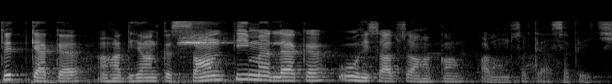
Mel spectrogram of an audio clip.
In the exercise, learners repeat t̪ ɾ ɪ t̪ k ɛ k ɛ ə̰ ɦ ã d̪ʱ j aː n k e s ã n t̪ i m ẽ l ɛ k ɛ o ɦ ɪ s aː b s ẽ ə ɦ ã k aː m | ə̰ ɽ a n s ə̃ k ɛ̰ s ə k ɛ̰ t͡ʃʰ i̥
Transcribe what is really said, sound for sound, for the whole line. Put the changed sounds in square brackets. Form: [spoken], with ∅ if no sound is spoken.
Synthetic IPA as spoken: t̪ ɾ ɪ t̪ k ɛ k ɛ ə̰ ɦ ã d̪ʱ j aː n k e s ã n t̪ i m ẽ l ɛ k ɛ o ɦ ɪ s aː b s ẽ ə ɦ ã k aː m | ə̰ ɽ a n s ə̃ k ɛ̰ s ə k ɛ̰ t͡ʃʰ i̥

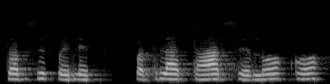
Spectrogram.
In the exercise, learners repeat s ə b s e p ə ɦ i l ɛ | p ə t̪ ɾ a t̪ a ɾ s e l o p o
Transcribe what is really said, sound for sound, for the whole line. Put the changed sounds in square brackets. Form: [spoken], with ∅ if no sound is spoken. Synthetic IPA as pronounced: s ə b s e p ə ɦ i l [e] | p ə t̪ [l] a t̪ a ɾ s e l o [k] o

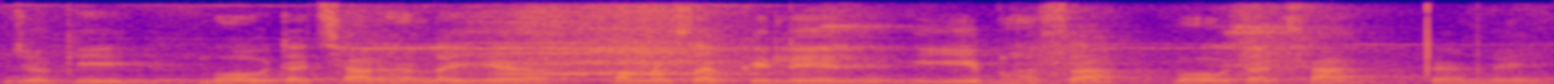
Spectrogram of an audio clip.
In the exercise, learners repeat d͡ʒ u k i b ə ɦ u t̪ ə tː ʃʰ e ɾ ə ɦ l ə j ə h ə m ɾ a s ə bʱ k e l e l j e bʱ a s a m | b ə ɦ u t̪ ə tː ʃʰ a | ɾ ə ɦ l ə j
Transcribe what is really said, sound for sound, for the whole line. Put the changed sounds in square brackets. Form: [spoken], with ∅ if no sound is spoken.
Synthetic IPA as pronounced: d͡ʒ [o] k i b ə ɦ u t̪ ə tː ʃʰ [a] ɾ ə ɦ l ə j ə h ə m ɾ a s ə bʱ k e l e l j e bʱ a s a [∅] | b ə ɦ u t̪ ə tː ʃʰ a | ɾ ə ɦ l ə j

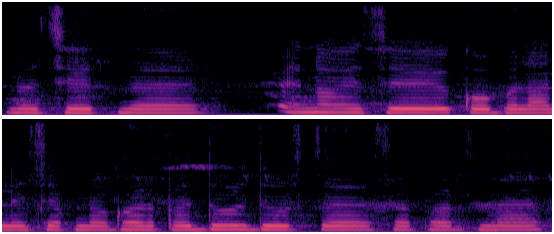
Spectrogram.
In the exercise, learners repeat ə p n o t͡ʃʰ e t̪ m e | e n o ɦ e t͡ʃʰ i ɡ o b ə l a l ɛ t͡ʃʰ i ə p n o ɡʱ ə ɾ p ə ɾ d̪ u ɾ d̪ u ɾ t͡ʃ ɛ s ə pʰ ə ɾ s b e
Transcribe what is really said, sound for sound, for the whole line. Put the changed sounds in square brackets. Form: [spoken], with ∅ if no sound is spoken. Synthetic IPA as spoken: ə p n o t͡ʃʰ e t̪ m e | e n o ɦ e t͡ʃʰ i [k] o b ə l a l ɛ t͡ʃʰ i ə p n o ɡʱ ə ɾ p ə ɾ d̪ u ɾ d̪ u ɾ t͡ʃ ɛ s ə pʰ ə ɾ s [m] e

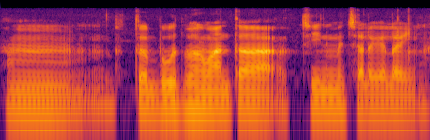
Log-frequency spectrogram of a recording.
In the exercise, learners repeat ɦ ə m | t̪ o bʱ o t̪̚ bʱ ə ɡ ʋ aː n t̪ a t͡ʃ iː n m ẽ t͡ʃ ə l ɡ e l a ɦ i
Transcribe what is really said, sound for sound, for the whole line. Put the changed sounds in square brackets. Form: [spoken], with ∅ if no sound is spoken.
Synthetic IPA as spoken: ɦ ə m | t̪ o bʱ [u] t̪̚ bʱ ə ɡ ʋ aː n t̪ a t͡ʃ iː n m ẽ t͡ʃ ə l ɡ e l a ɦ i

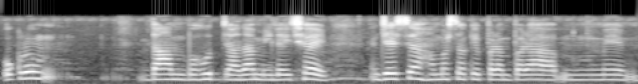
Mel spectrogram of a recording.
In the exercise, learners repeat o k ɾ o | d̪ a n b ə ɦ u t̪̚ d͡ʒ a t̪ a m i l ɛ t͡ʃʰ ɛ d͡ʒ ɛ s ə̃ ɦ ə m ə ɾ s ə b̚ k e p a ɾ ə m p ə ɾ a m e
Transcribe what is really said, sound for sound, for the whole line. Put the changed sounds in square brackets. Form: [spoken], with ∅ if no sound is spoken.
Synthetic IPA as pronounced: o k ɾ o | d̪ a [m] b ə ɦ u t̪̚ d͡ʒ a [d̪] a m i l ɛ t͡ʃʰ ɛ d͡ʒ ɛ s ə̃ ɦ ə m ə ɾ s ə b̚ k e p [ə] ɾ ə m p ə ɾ a m e

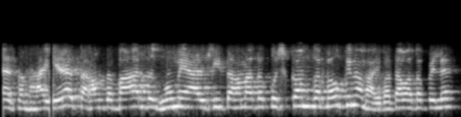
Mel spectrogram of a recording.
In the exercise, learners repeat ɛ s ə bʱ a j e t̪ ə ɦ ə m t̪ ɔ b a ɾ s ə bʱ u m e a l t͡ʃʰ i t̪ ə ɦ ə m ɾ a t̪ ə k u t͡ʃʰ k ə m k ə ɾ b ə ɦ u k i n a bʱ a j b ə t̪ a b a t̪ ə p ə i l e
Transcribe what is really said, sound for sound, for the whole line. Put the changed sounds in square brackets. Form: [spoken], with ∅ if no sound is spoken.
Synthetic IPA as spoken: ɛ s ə bʱ a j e t̪ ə ɦ ə m t̪ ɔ b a ɾ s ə [ɡʱ] u m e a l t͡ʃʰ i t̪ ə ɦ ə m ɾ a t̪ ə k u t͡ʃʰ k ə m k ə ɾ b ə ɦ u k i n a bʱ a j b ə t̪ a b a t̪ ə p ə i l e

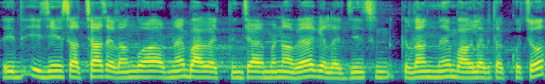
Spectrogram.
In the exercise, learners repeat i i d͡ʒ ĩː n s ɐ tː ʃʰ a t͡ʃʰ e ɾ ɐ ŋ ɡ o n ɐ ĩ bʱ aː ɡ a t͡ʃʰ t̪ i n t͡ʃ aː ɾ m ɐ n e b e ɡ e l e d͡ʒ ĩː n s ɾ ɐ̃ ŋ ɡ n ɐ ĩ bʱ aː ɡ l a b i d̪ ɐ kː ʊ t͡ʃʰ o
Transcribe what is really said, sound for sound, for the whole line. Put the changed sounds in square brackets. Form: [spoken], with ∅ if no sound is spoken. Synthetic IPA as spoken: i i d͡ʒ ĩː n s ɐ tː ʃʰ a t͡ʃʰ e ɾ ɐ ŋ ɡ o n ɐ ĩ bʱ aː ɡ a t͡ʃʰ t̪ i n t͡ʃ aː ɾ m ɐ n [a] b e ɡ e l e d͡ʒ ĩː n s ɾ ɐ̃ ŋ ɡ n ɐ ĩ bʱ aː ɡ l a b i [t̪] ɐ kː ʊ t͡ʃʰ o

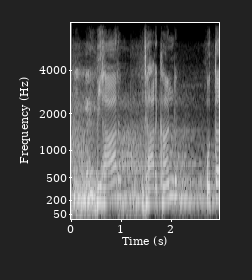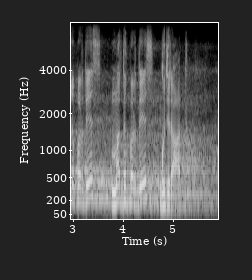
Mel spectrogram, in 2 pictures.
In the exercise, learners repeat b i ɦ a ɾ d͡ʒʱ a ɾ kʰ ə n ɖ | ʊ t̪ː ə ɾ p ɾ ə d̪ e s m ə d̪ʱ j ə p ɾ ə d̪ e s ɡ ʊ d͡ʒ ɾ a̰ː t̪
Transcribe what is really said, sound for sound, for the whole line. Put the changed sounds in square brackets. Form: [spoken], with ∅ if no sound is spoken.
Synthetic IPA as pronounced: b i ɦ a ɾ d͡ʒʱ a ɾ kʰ ə [ɳ] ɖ | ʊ t̪ː ə ɾ p ɾ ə d̪ e s m ə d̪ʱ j ə p ɾ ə d̪ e s ɡ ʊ d͡ʒ ɾ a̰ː t̪

